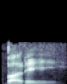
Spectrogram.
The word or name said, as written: buddy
